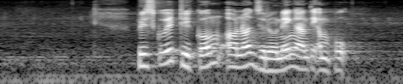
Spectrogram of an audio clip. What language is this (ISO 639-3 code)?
jav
